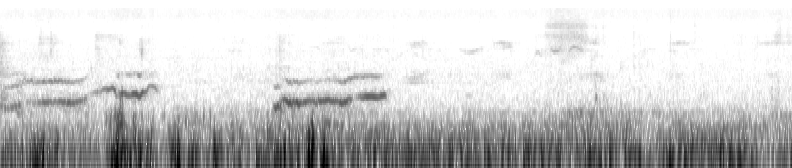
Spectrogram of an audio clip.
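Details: Playful cat during playtime giving two rising, wavering meows around the first and second seconds, the second drawn upward at its end, over a steady low rumble of background noise.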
